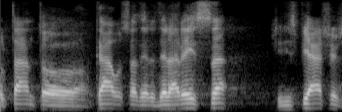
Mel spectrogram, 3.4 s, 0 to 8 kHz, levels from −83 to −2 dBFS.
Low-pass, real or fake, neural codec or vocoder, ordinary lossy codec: none; fake; codec, 16 kHz, 6 kbps, DAC; none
